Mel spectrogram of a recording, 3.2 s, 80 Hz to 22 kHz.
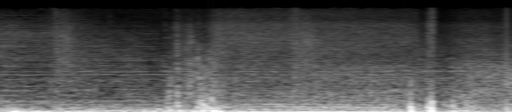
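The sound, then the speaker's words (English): An electric convertible roof motor on an i8 car, lowering the roof on a sunny day, whirs steadily with a low sustained hum, punctuated by a couple of mechanical clunks near the end, with no talking over it. “I'm gonna put the roof down.”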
